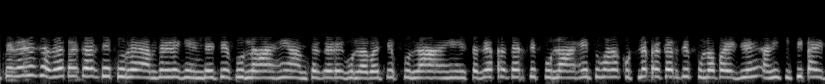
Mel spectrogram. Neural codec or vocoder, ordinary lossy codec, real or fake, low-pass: codec, 16 kHz, 2 kbps, FreqCodec, larger model; none; fake; 3.6 kHz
